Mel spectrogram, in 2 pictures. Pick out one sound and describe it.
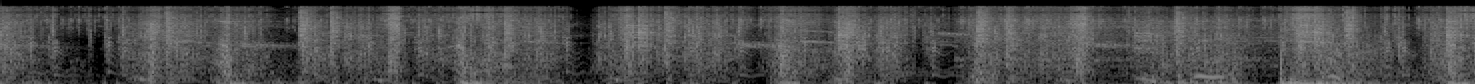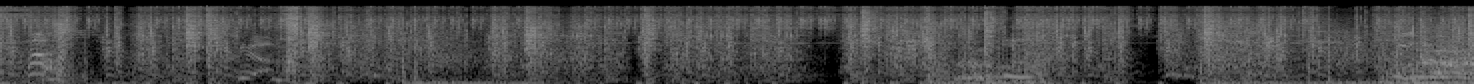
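Game towers fire and blast at marching enemies in quick bursts.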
